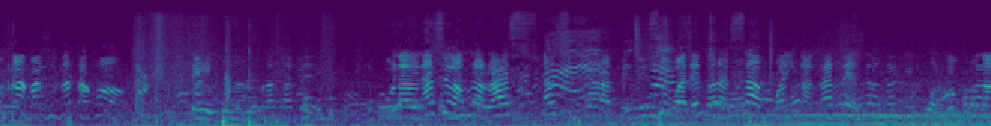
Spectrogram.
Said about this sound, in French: À côté, les autres commerçantes discutent sur leurs problèmes.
